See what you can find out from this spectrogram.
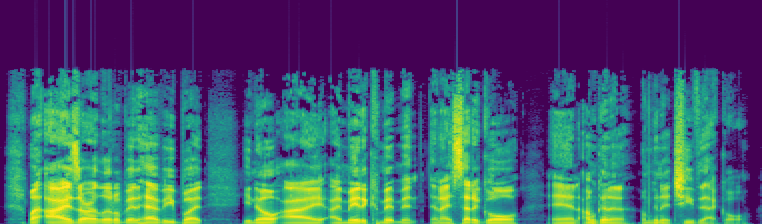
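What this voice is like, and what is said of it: Tired, low-energy voice. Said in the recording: “I'm tired. You might be able to hear it in my voice a little bit.”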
